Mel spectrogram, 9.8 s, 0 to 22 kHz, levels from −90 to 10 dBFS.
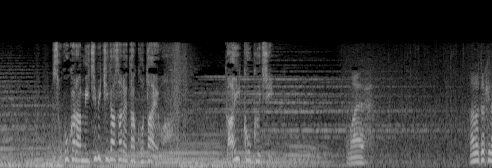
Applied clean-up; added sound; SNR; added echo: none; none; none; none.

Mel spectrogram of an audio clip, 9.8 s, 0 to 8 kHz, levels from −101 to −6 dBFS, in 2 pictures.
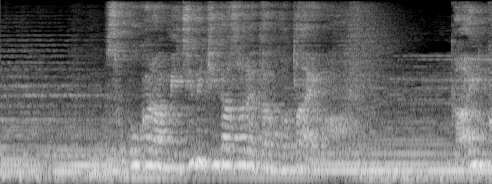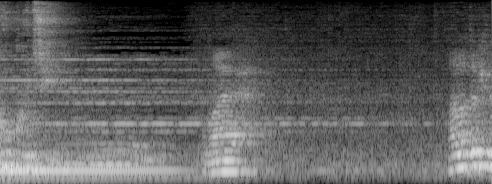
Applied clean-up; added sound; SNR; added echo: none; none; none; reverberation time 0.8 s.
